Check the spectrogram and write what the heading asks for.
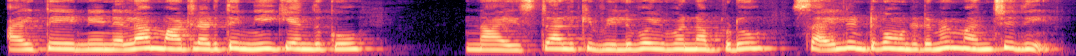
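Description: A woman's voice: high voice, flat delivery, a little fast, warm tone, natural voice. A woman playing a defiant, tearful young student. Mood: sulky. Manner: sulky, defiant.

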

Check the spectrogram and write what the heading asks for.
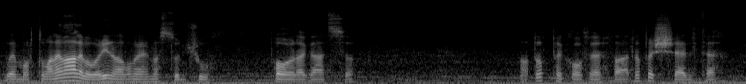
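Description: A man giving lively commentary while playing a shooter game, shouting at enemies and muttering between fights. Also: medium pitch, moderate pace, pauses often, background noise. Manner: excitable, yells at enemies, then mutters to himself. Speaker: gaming YouTuber.

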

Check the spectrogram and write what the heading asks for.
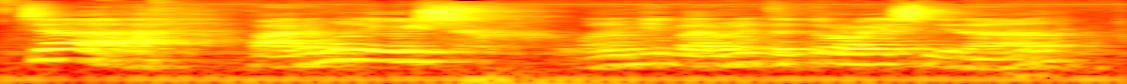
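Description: A man teaching English grammar, reading English examples slowly and explaining them in Korean, often repeating words and correcting himself. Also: a little high, animated, very echoey, far from the mic, a little hiss or hum, rough recording. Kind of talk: lecture on grammar.

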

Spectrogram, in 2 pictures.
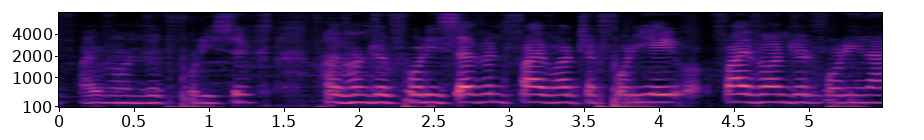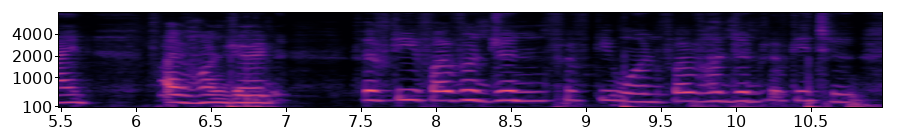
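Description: Woman counting out loud super slow on her vlog, slightly high voice, desk mic. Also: creaky, low-quality recording. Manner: slow, steady number counting with chatty asides. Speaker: channel host. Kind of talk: casual counting challenge vlog. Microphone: desk microphone.

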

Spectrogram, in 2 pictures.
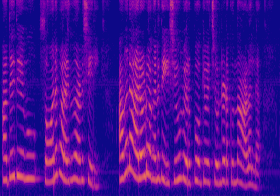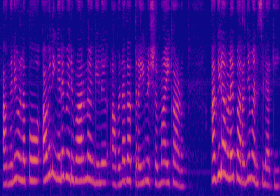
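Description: A woman's voice: sits high, brisk, a little mellow. A woman reading a romance story aloud, voicing every character's dialogue in her own voice. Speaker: narrator.

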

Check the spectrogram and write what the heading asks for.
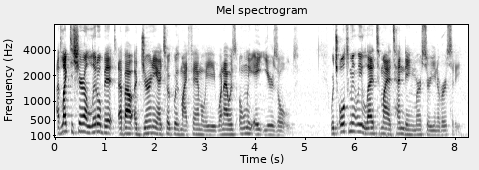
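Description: A young man giving a student speech at a graduation ceremony, reading a prepared text into a podium microphone in an earnest, measured way. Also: fairly high pitch, bright, forceful tone. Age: young adult. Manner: earnest, measured delivery with occasional slips. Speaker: student commencement speaker. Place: outdoor stage of a graduation ceremony.

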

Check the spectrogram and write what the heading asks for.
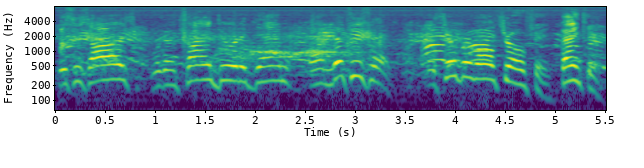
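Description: A man's voice: very high-pitched, moderate pace, rough recording. A man who is a team president, giving a brief, grateful speech accepting a trophy. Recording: loud crowd behind.

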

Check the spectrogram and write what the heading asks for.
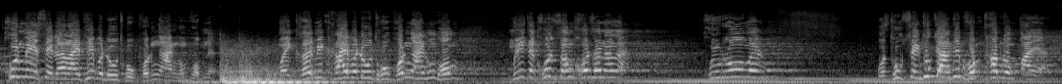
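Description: An actor playing a pompous, touchy crackpot scientist in a sketch comedy, grandiose and indignant in a theatrical way. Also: male voice, very high-pitched, expressive, fairly quick. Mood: wounded, indignant. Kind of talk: broadcast sketch comedy acting. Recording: echoey hall, loud music behind.

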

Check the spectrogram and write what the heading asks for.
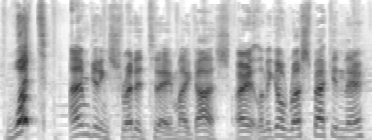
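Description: A man giving excitable gameplay commentary as a gaming YouTuber, often yelling and laughing at the game. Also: high-pitched, a little fast, faint music behind.

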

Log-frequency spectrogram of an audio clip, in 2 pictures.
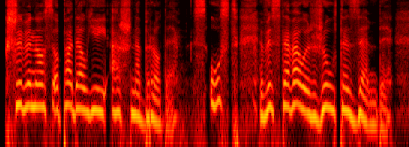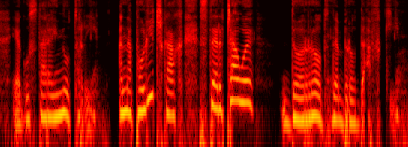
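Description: A woman reading a fairy tale aloud as a storyteller, in an expressive, playful manner. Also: fairly high pitch, no room sound, clean studio sound.

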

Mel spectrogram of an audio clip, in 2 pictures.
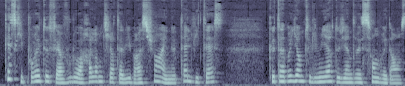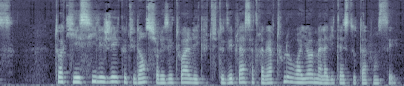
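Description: A woman voicing an eager, wide-eyed little soul, asking questions in an excitable, sweet way. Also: fairly low pitch, fairly quick, natural voice. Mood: wondering.

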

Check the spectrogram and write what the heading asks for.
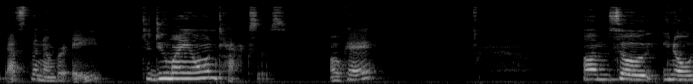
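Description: A middle-aged woman giving a casual spiritual pep talk as a numerology reader, rambling and heartfelt, full of fillers and restarts, often dropping to a soft murmur. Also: mid-range voice, low-quality recording. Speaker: numerology and intuitive guidance reader.

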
